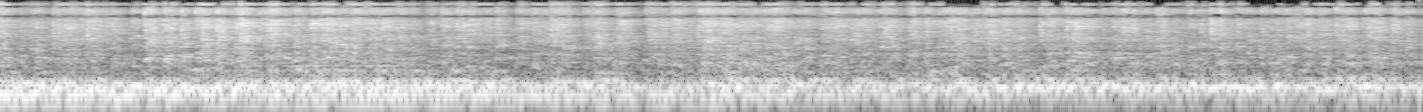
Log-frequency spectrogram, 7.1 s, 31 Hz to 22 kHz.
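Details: First start of a 1978 Camaro 383 stroker with Vortec heads, timing bumped about five degrees, throttle not connected: loud, deep V8 rumble at fairly even lopey fast idle, no knocks or misses.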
